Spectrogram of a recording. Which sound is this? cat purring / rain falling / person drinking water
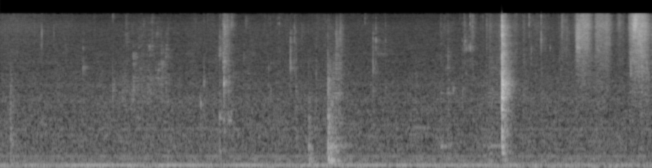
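person drinking water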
